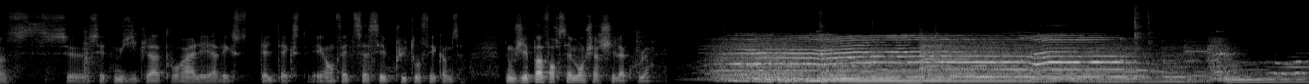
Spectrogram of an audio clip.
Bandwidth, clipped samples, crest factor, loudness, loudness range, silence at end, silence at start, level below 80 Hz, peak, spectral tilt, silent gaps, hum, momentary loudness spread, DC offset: 16.5 kHz; under 0.1%; 20 dB; -29 LUFS; 14 LU; 0 s; 0 s; -68 dBFS; -10 dBFS; -5.5 dB/octave; none; none; 18 LU; under 0.1%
